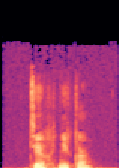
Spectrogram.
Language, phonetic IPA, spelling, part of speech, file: Russian, [ˈtʲexnʲɪkə], техника, noun, Ru-техника.ogg
- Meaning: 1. engineering, technics 2. technology, tech 3. machinery, equipment 4. material 5. technique 6. genitive/accusative singular of те́хник (téxnik)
